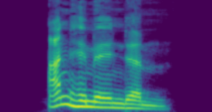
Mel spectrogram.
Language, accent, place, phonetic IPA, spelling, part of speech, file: German, Germany, Berlin, [ˈanˌhɪml̩ndəm], anhimmelndem, adjective, De-anhimmelndem.ogg
- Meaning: strong dative masculine/neuter singular of anhimmelnd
